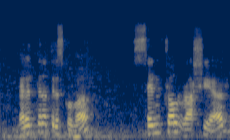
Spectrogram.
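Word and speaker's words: Russia: টুতায়েভস্কি district in central রাশিয়া। এই শব্দটাকে আমরা একটু মিসপ্রোনাউন্স করে থাকি, এটা ইউজুয়ালি আমরা বলে থাকি যে রাশিয়া। রাশিয়া না বলে আমরা বলবো রাশা, রাইট, ঠিক আছে।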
